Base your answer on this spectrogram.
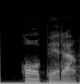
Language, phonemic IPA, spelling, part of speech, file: Italian, /ˈɔpera/, opera, noun / verb, It-opera.ogg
